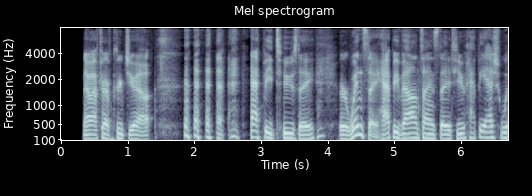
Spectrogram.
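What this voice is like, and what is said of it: Usual voice. Nothing is said of it.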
